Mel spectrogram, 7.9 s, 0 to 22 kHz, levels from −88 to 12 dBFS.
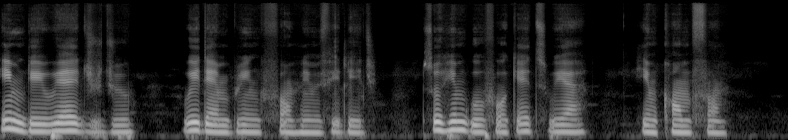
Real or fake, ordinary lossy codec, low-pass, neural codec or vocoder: fake; none; none; autoencoder, 48 kHz, 128 numbers a frame, DAC-VAE, trained on Japanese speech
